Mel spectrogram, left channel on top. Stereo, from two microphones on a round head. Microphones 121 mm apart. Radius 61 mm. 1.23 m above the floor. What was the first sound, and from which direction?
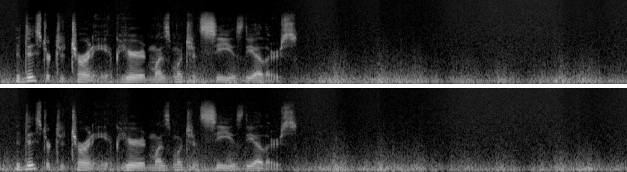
A man speaking, 35° left (ahead or behind).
